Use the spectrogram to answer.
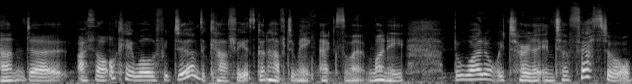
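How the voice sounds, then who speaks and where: A woman with a Scottish accent speaks at a fairly quick pace against noticeable background noise. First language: Polish. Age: 60s. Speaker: community ambassador. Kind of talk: interview.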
